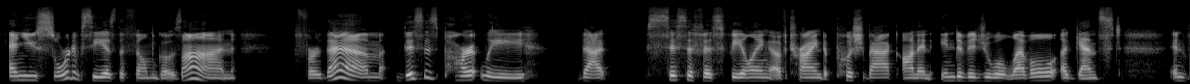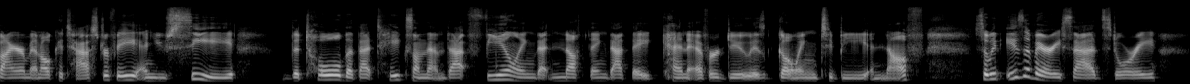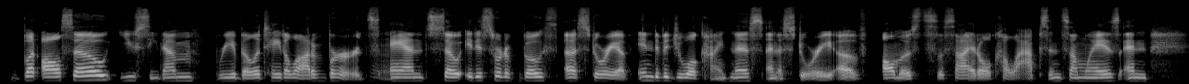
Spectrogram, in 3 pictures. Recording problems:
thin; very; fading below 350 Hz

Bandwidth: 15 kHz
